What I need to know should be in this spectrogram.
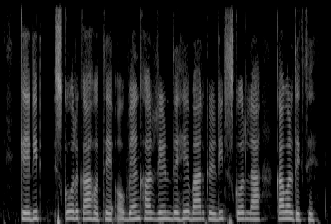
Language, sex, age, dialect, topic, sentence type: Chhattisgarhi, female, 25-30, Eastern, banking, question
